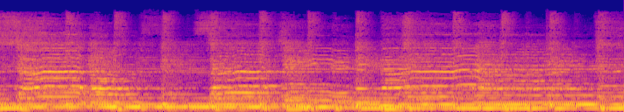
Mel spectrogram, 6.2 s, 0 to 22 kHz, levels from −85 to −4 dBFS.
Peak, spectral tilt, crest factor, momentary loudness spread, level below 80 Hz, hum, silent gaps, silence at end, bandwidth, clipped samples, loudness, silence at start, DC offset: -2 dBFS; -5.5 dB/octave; 12 dB; 4 LU; -32 dBFS; none; none; 0 s; 15.5 kHz; under 0.1%; -15 LUFS; 0 s; under 0.1%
